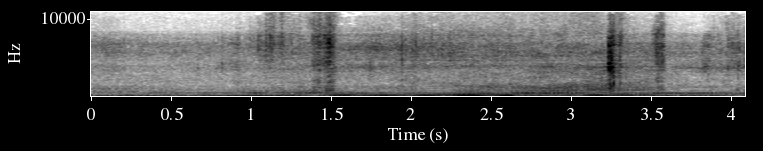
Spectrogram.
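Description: Engine running with a steady low hum, its note growing stronger for about a second in the middle, with a few light clicks.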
